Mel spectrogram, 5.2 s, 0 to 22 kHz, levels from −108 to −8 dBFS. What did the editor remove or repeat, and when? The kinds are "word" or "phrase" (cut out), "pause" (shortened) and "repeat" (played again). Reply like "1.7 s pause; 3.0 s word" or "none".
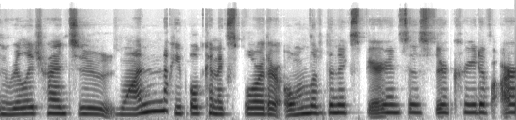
1.1 s word; 1.7 s word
